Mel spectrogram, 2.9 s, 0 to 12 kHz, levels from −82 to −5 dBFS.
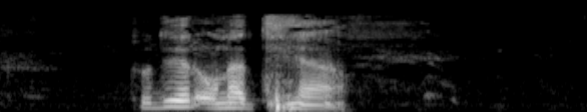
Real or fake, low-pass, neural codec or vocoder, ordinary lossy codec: real; 7.2 kHz; none; AAC, 64 kbps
